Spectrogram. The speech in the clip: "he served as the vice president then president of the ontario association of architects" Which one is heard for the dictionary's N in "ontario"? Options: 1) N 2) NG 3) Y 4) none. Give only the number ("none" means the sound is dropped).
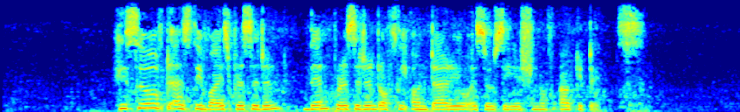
1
